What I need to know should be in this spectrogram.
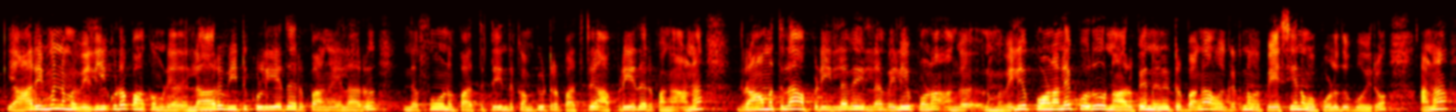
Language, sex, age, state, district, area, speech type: Tamil, female, 18-30, Tamil Nadu, Tiruppur, rural, spontaneous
